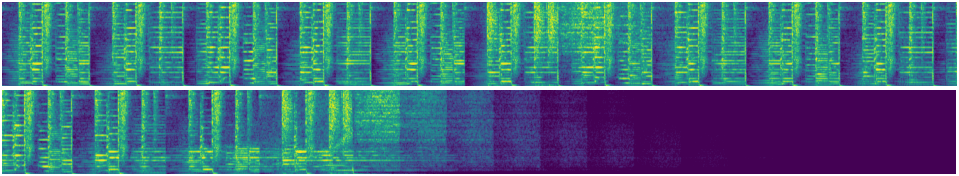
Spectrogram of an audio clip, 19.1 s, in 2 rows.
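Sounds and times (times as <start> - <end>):
house music arpeggio bed in F sharp major at 128 BPM: 0.0 - 14.8.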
